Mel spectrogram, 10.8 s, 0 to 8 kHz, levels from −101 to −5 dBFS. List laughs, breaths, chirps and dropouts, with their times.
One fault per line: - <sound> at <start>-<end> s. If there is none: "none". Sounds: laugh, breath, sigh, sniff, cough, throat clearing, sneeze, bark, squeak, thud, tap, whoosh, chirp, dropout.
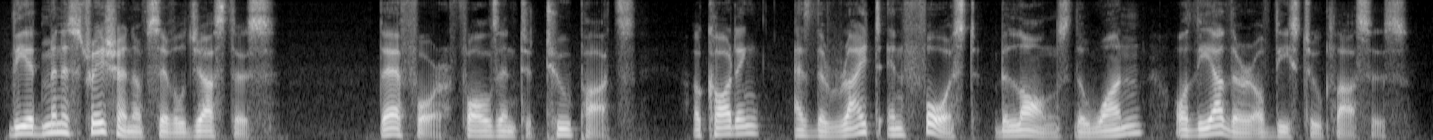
none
